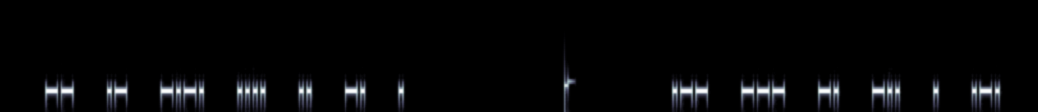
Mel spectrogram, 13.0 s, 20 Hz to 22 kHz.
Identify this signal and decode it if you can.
Morse code, heard as a keyed tone, about 25 wpm, spaced as for 14 wpm, 700 Hz. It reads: MACHINE WONDER
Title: 3x Character Spacing - Top 500 Words - 25wpm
